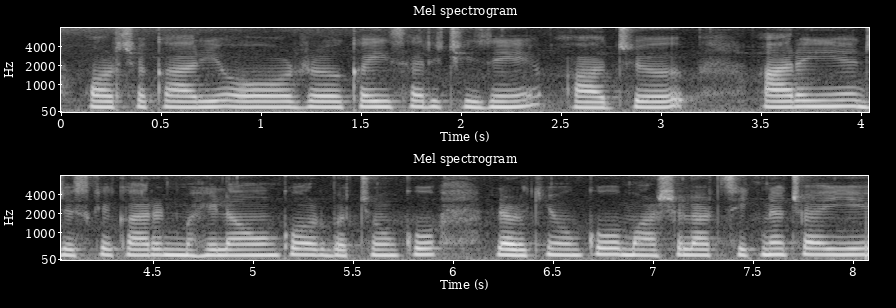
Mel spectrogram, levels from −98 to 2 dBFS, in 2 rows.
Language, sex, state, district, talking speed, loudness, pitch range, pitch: Hindi, female, West Bengal, Malda, 170 wpm, -16 LUFS, 200-215 Hz, 205 Hz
